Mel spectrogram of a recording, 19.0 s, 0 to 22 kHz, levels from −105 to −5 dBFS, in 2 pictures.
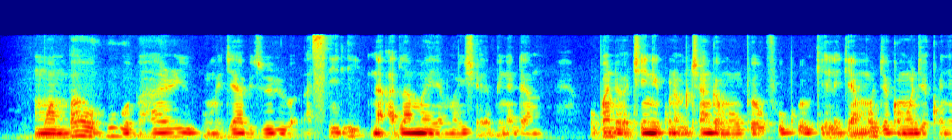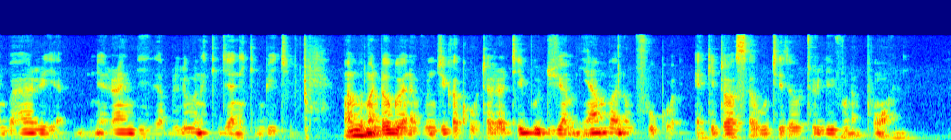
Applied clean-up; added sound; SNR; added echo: none; none; none; none.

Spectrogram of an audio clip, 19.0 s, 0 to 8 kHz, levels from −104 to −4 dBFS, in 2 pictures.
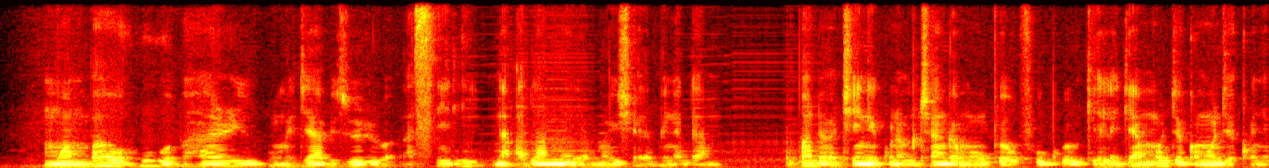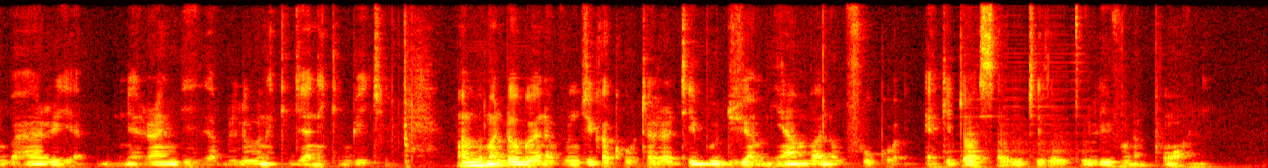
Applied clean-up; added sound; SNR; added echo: neural separator model SepFormer DNS4.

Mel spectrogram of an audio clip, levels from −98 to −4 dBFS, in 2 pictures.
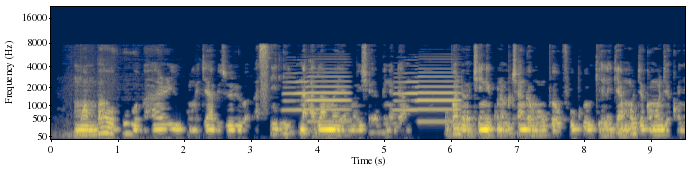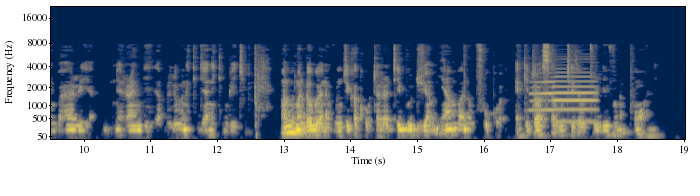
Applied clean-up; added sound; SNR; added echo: classical method Wiener filter.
